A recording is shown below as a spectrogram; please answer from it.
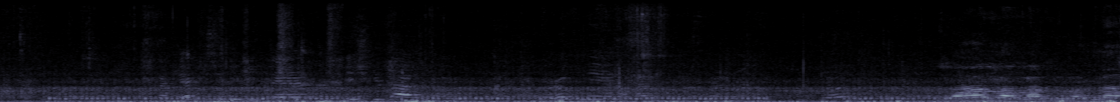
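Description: Uneven low rumble of wind on the microphone, with faint children's voices in the background and a voice rising clearly about seven seconds in.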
